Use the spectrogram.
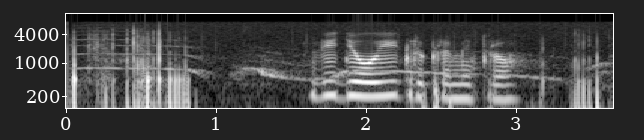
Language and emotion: Russian, neutral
